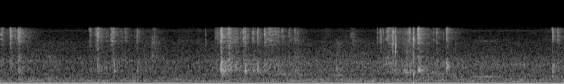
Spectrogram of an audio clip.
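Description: Claws of small pets clicking and skittering on a hardwood floor as they scramble in play, in four or five short flurries of rapid clicks.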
